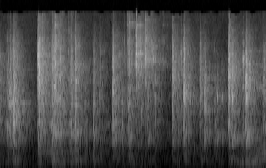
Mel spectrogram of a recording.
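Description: Small plastic makeup containers and compacts clicking and clattering as they are handled and packed into a makeup bag: a quick, irregular run of small clicks.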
